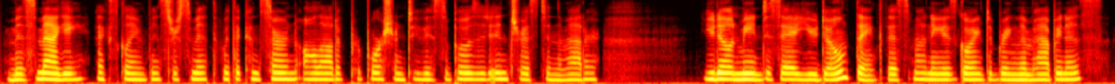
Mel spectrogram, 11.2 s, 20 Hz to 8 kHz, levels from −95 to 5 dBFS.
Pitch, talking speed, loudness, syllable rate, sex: 205 Hz, 190 wpm, -19 LUFS, 5.0 syllables/s, female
